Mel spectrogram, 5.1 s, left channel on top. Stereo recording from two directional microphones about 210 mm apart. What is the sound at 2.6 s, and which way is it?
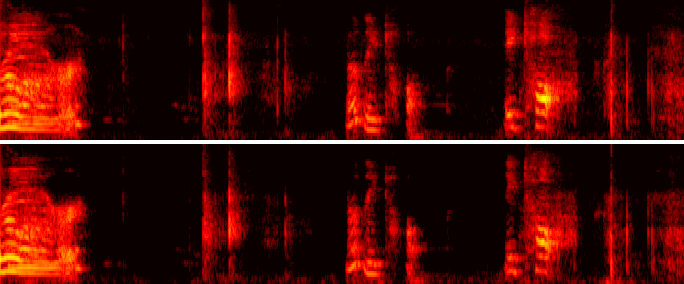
Speech, 40° left (ahead or behind).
